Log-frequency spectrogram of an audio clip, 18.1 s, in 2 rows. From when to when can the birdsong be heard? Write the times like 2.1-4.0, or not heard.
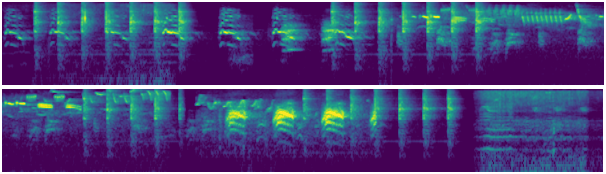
0.0-14.7.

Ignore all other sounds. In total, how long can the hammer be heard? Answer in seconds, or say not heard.
9 s.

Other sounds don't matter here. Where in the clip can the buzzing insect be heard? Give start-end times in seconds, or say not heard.
0.0-2.6, 16.1-18.0.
